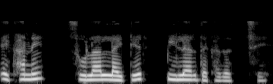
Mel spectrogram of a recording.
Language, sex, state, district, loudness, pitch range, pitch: Bengali, male, West Bengal, Alipurduar, -14 LUFS, 195-230 Hz, 215 Hz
